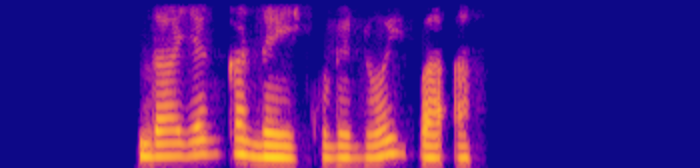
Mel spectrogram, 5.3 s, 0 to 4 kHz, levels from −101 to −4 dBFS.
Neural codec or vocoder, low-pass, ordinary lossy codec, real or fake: none; 3.6 kHz; AAC, 32 kbps; real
